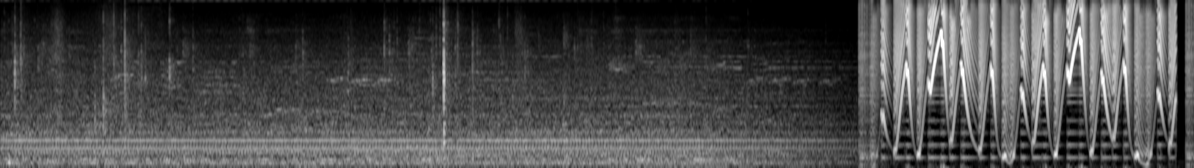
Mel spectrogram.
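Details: A low steady indoor hum gives way abruptly to loud, bright music for the last few seconds.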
